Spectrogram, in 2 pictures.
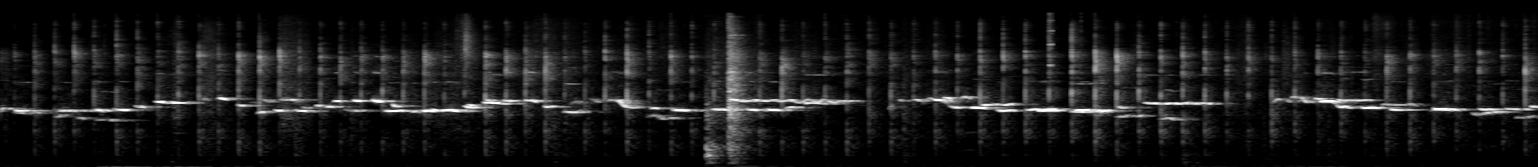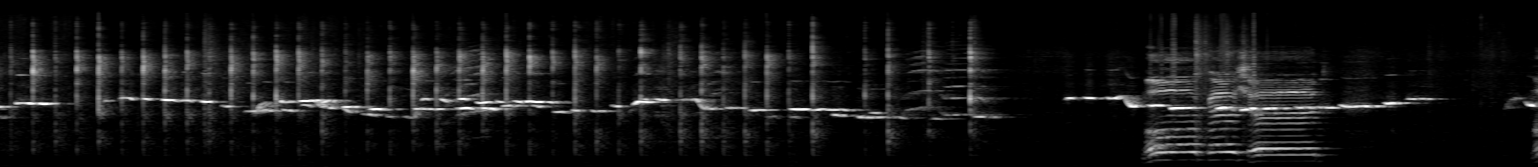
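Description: A person whistling a wandering tune over rapid clicking and tapping, with one sharp knock about seven seconds in. Near the end a lower, voice-like sound joins the whistling.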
